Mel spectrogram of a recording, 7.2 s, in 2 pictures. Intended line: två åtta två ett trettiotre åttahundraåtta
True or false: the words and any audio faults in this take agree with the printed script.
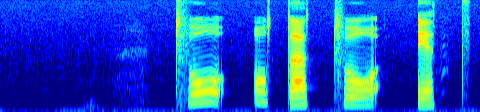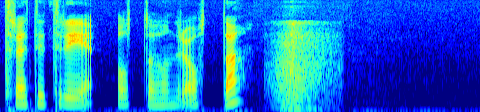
false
